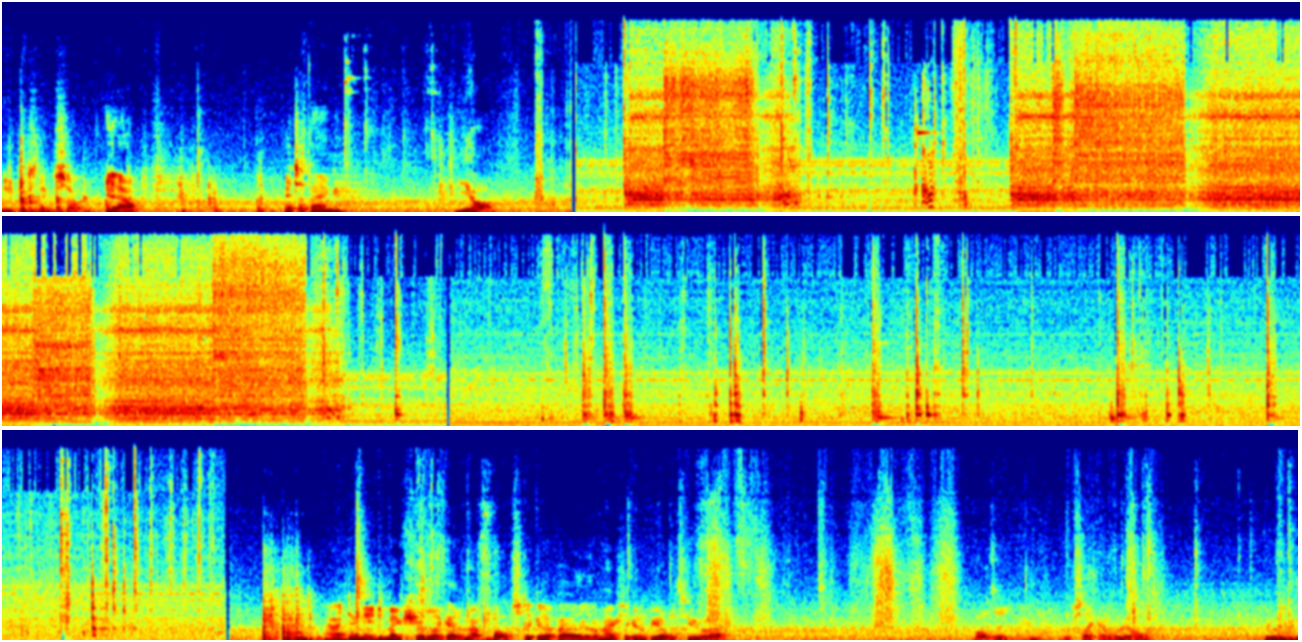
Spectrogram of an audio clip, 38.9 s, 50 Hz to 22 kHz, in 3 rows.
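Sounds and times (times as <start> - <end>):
drill press motor hum: 5.8 - 28.2
drill bit boring into wood: 6.2 - 8.2, 9.4 - 16.6.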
